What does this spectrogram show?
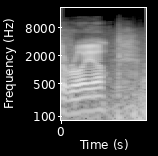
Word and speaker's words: arroyo: Arroyo I've been saying it wrong so it's Arroyo hopefully I'm not saying it wrong still but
